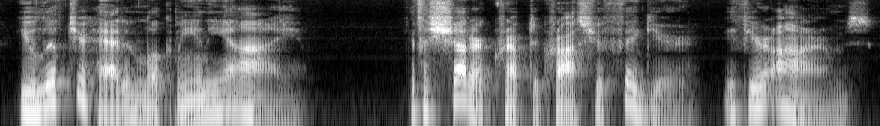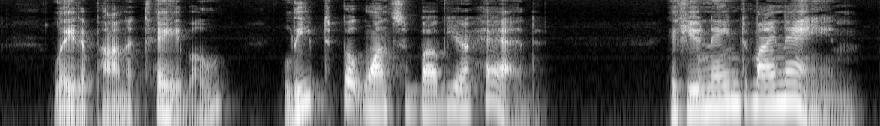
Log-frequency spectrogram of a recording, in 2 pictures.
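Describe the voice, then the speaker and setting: A man with a low, gravelly voice reads a literary ghost story as an audiobook narrator. His delivery is slow and hushed, lingering on each phrase, while his pitch rises and falls widely from line to line.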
